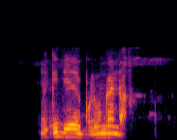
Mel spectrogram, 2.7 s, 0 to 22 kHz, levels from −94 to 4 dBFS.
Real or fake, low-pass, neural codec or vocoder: fake; 5.4 kHz; codec, 16 kHz, 4 kbps, X-Codec, HuBERT features, trained on general audio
